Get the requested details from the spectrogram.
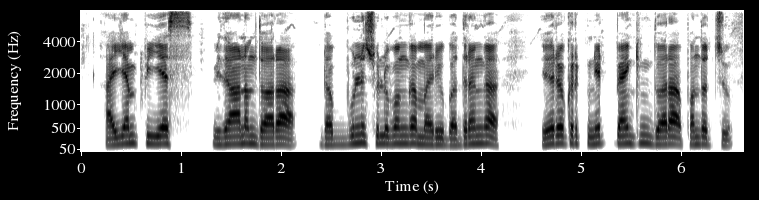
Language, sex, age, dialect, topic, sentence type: Telugu, female, 25-30, Central/Coastal, banking, statement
